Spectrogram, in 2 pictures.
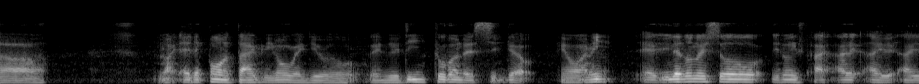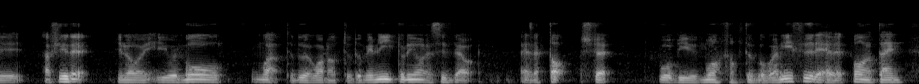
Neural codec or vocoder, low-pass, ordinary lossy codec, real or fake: codec, 24 kHz, 0.9 kbps, WavTokenizer, medium music audio release; 7.2 kHz; none; fake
